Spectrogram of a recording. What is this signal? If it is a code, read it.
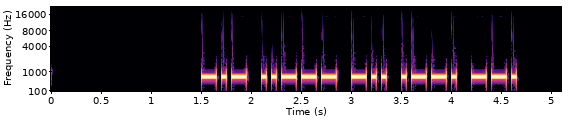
Morse code, heard as a keyed tone, about 24 wpm, 700 Hz. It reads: K2DPG
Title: Speed Racing - USA Call Signs 20wpm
